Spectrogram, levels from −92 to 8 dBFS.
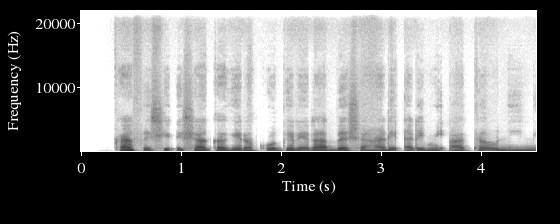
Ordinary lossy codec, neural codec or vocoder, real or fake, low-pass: none; codec, 44.1 kHz, 2.6 kbps, DAC; fake; none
